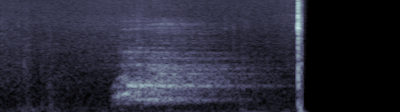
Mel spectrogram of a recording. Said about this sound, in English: It's just that... Well, the strangest thing just happened, but it's Dog. He's back. I heard him bark, and there he was, in the yard. Everything is all right, and Dog looks okay, thank goodness. He was just barking at the mailman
